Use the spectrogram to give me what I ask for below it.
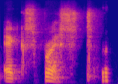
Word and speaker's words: expressed: the verb explains exactly if the verb or the word before the ed ends in a t or d then we say ed but all other combinations we don't we lose the e and often and often the d becomes a t so expressed expressed in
